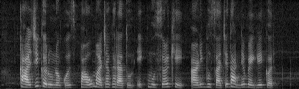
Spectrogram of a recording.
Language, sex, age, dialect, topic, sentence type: Marathi, female, 25-30, Northern Konkan, agriculture, statement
